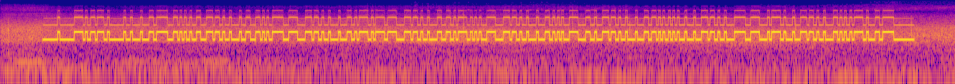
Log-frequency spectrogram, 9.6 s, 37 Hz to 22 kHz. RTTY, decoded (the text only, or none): 7542 2459 7339 8369 7690 7461 5931 4375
